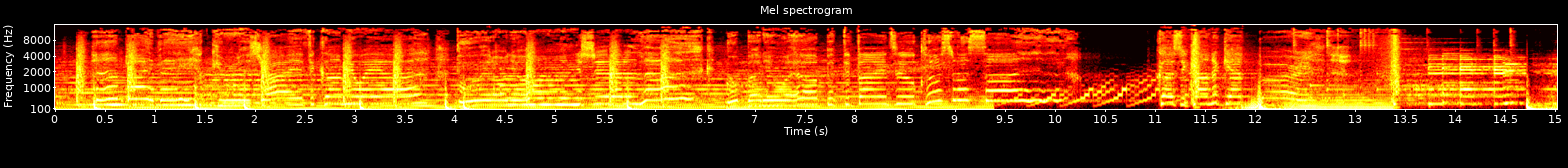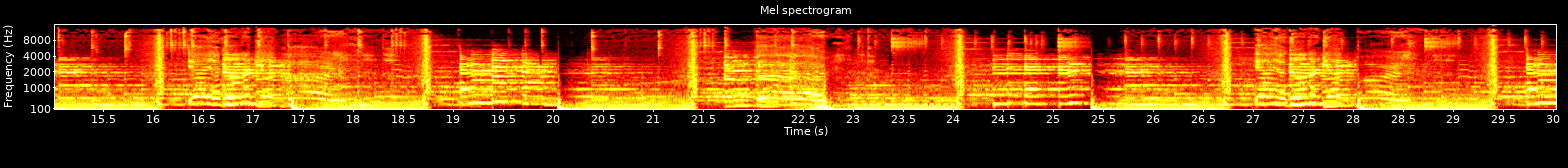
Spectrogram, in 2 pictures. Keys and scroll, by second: 19.8 ctrl+g, 22.9 Escape, 28.3 ctrl+r.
